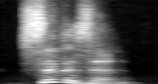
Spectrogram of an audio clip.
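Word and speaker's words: CITIZN: founder and ceo of something called citizen but it's spelt cit izn he uh murray is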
